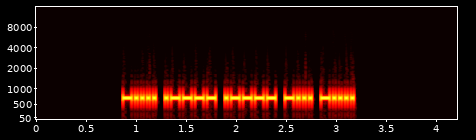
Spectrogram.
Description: Morse code, heard as a keyed tone, about 40 wpm, 690 Hz. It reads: 611B6
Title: Five Challenging Letter-Number Combinations 40wpm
